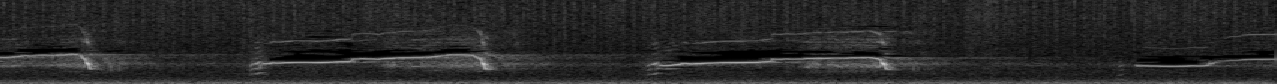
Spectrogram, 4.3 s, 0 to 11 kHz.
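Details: Eaglet at Sauces Canyon, June 13, 2021, squeeing its mother away after she brings food. Three upslurred whistled squees, each rising gradually before a sharp falling tail, with a quieter fourth note beginning.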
